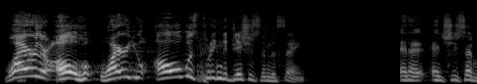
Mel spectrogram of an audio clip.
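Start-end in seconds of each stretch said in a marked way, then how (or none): 0.0-3.1 irritated wife. Retold or imitated. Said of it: "a little irritated".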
